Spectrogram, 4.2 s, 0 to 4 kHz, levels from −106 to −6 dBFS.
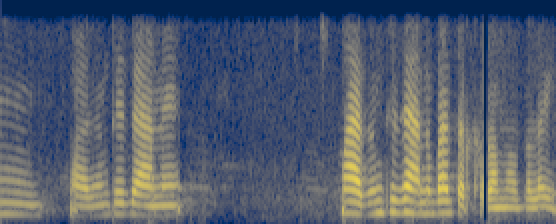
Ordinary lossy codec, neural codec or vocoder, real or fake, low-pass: none; none; real; 3.6 kHz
